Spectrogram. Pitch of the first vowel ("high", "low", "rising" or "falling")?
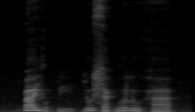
high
